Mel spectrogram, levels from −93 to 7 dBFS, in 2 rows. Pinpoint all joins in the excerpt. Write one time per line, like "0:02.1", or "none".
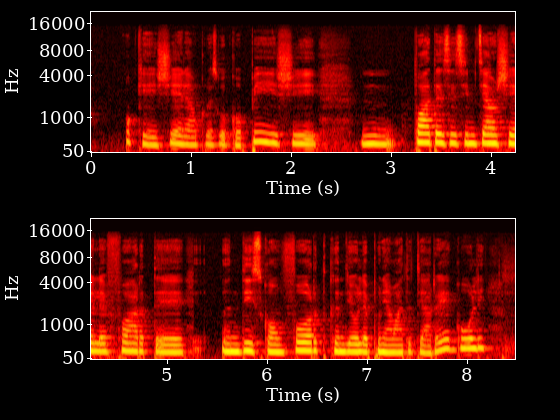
none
